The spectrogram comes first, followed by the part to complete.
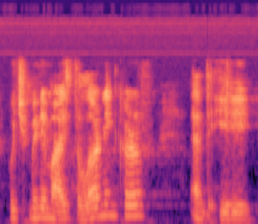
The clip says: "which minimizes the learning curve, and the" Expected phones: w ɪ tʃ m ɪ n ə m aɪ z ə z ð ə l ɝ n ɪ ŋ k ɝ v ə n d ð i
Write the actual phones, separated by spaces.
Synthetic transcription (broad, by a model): w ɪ tʃ m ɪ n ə m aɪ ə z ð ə l ɝ n ɪ ŋ k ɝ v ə n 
